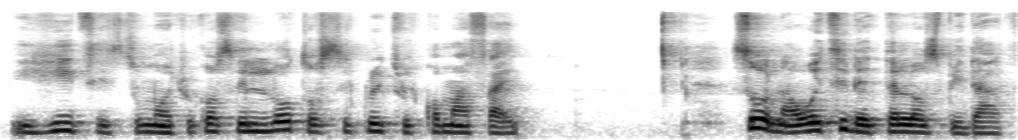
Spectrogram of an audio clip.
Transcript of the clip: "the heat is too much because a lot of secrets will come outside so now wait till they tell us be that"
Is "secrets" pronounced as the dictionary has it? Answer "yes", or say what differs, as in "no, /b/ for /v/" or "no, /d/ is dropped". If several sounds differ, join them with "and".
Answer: yes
